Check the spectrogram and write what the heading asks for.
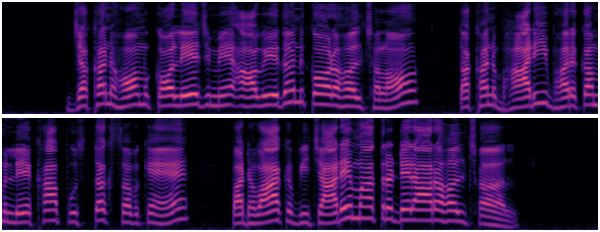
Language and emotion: Maithili, fearful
